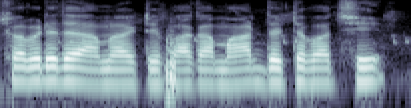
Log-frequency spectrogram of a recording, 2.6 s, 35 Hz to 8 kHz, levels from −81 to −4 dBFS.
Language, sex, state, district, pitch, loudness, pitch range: Bengali, male, West Bengal, Cooch Behar, 130 Hz, -14 LUFS, 120-135 Hz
